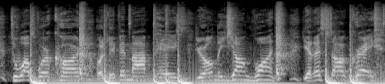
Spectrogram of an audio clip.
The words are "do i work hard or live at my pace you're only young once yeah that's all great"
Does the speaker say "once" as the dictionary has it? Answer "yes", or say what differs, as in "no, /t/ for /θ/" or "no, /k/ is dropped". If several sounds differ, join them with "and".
no, /s/ is dropped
